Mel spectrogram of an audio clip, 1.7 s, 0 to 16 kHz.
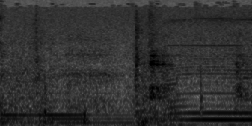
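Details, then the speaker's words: Jaguar S-Type V8 fuel pump, powered from the battery via the ignition: a clunk, then a steady low electric hum, confirming the pump works after earlier seeming dead. "you hear that we have a working fuel pump so I'm gonna put this all together and we'll see if we get Prime up at the fuel rail"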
